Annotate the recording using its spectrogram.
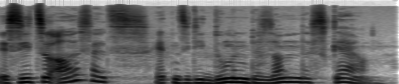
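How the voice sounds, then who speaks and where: An actress playing a vain, haughty wife in a radio drama, speaking in an imperious, cutting and coquettish way. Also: female voice, lowish voice, unhurried, mellow, husky.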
